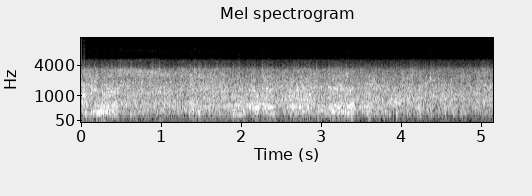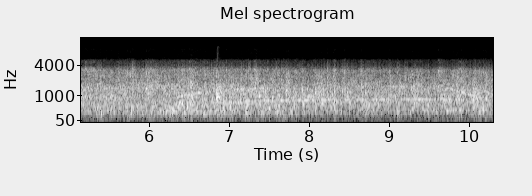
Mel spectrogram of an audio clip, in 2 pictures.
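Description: Debris crashes and scrapes as the water carries it along.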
